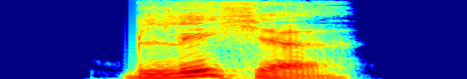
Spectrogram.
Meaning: first/third-person singular subjunctive II of bleichen
- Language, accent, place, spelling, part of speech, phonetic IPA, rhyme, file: German, Germany, Berlin, bliche, verb, [ˈblɪçə], -ɪçə, De-bliche.ogg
